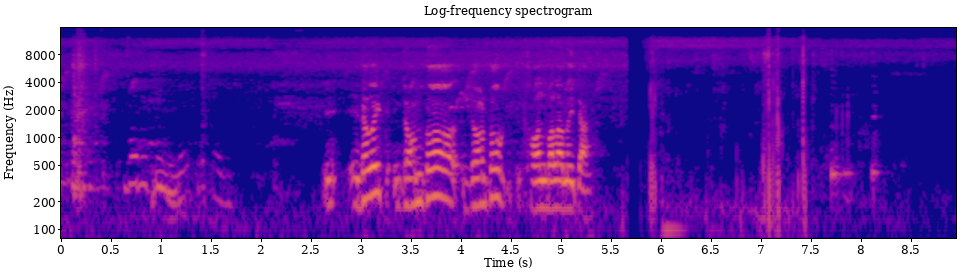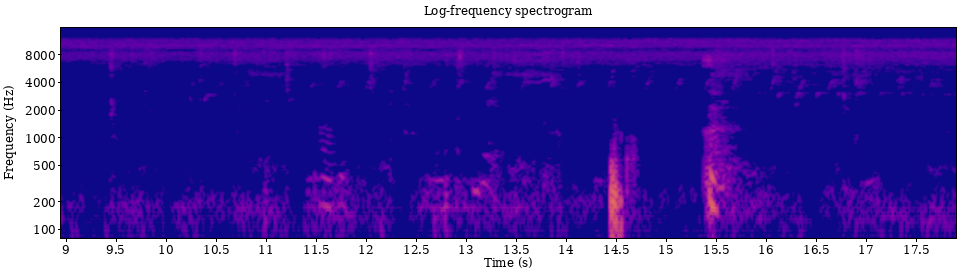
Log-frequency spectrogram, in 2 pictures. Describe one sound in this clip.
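Metal water pots clink as a woman sets them down.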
